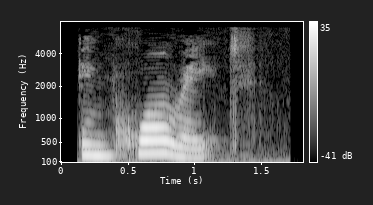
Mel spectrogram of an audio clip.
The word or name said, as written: inquorate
